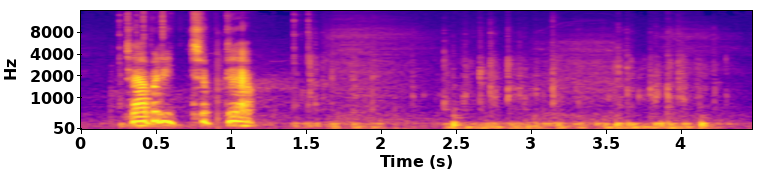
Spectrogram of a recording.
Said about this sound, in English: Y'all heard me typing? Was that you typing? Yeah, you could tell I'm a gamer because you could hear me typing. That's gaming keyboard. Click, click, click. Click, clink, clink, clink, clink.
